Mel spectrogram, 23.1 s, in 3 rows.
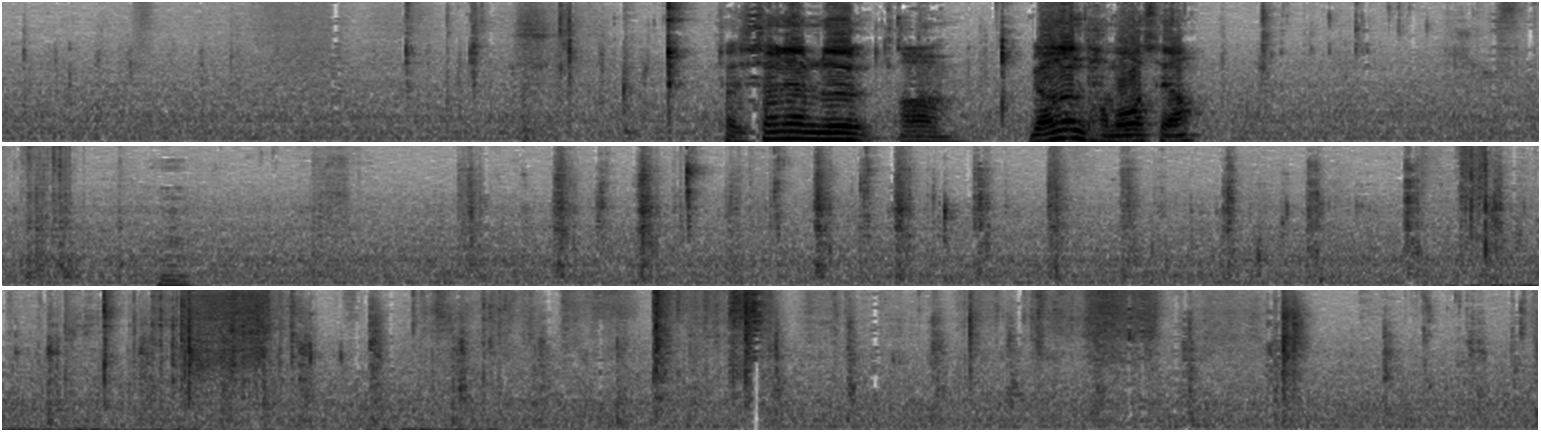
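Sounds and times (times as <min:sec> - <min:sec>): wet chewing and mouth clicks: 0:10.0 - 0:23.0.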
